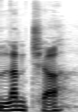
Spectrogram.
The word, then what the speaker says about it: Lancia: I did read, actually, Lancia, or Lancia, as I believe we're meant to pronounce it, have started hinting at the fact that they are going to resurrect the Delta as an electric car, which could be interesting.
